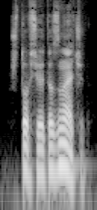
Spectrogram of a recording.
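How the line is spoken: Sharp question. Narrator (Russian): резко спросил Джон

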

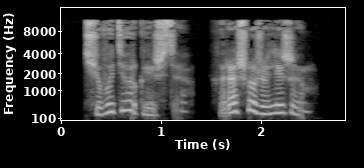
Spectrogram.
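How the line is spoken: Reproachful, long sigh. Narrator (Russian): Протяжно вздохнул, упрекнул он

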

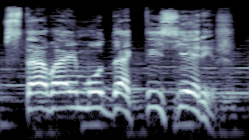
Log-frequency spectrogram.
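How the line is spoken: Yelling. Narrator (Russian): она бы сейчас орала

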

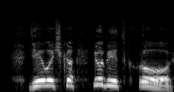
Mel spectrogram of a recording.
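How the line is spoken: Sing-song. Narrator (Russian): сказал Витя нараспев

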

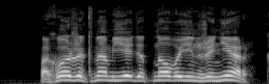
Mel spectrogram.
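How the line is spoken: Shout. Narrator (Russian): крикнул он

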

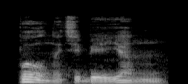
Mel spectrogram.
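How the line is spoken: Relieved sigh. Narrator (Russian): С облегчением вздохнул Курт

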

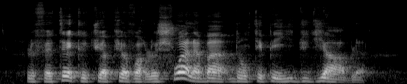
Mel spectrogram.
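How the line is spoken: Old man grumbling, slightly offended. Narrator (French): grommela le vieillard, légèrement vexé

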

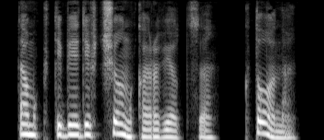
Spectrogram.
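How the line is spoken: Sighing. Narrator (Russian): вздохнула и сказала

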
